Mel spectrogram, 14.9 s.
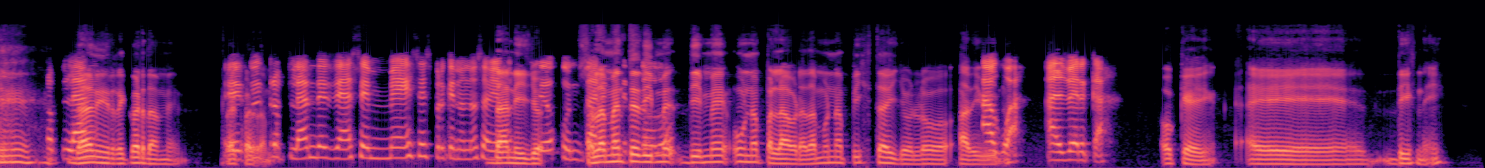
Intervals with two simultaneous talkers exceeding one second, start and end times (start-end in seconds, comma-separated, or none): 4.9-6.8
